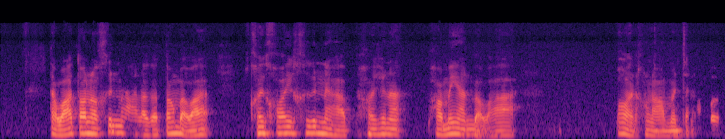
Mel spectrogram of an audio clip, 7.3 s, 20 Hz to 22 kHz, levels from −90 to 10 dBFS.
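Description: Speech is all the clip holds, and no technical fault can be heard in it. Nothing in the recording calls for a fix.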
